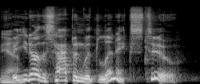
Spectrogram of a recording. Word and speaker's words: Linux: internet, probably even today, of Torvalds saying, hi, I am Linus Torvalds, I pronounce Linux. Hello, this is Linus Torvalds, and I pronounce Linux as Linux. That's the whole wave file. Just to kind of set the record straight. Set the record Nowadays, straight. I think everybody knows, that it's just Linux.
